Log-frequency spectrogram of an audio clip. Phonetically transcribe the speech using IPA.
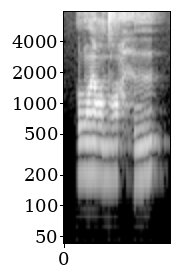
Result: lˠẽdˤẽ hɨ

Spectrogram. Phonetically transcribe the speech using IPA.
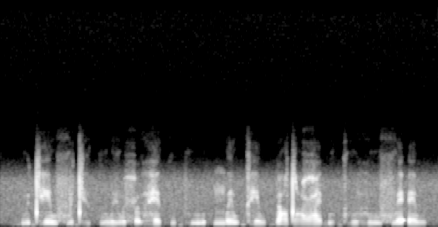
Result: ɓṵdʱewxʷɛ dʱɨkʷewɨwħṵ ɦɛkʷɨbʱṵ | ŋʷewɡʱew ɓudˤɛwʕɛ ɓuɡʱuɦu xʷɛʔɛw

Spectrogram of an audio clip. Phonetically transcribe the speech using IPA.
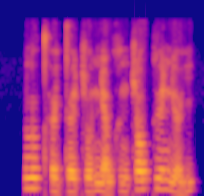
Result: lu˧˥t̪ʰə˨˩˨j t̪əː˨˩co˨˩˦ ɲa˨˩˨wxə˨˩ŋcɔ˧wkɨ˧ə̯ ɲə˨˩˦j

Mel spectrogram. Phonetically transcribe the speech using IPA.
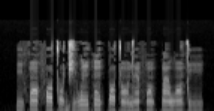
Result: i˧fɔ̃˦ fɔ˧to˨d͡ʒi˨˦ wĩ˦kũ˦ k͡pɔ˧tɔ̃˨dɛ̃˧fɔ̃˧ k͡pã˧wɔ̃˦ti˧

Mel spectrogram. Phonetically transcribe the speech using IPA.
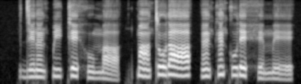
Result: de˧ɾɛ̃˨ k͡pi˧ke˧ hu˨ma˨ | k͡pã˧to˦ɾa˦ | ɛ̃˧kɛ̃˦ ku˦ɾe˧he˨ me˨

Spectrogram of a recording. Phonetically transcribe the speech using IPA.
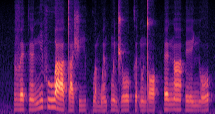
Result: vɛ˨kɛ̃˨˦ŋĩ˦fu˦ waː˦˨ta˨ʃiː˨ kʷa˨mwɛ̃˦kʷɛ̃˦˨ d͡ʒoː˧kə˨ɗũ˧dɔ˧ | ɛ˦ŋã˦ | eː˨ɲo˨˦

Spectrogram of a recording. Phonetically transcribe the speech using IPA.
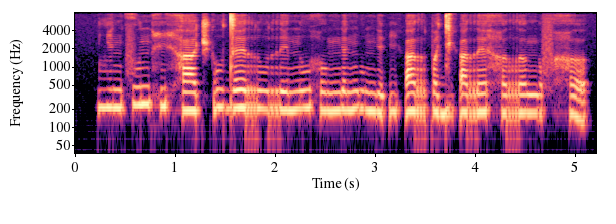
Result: ʎeŋfunhi hat͡ʃʼu dɛru renuho ŋɛŋuŋe ʔiʔarpa ɟiʔarɛhʌr ʌŋʌf hʌ

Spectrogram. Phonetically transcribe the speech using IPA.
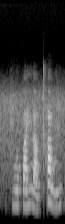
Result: t͡ɕu˧ə̯pa˧˥jla˧˩w t̪ʰa˥˨wli˧˥

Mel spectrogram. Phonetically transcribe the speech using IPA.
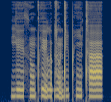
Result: je˨ɪ̯θũ˨pʰḛ˦˨ɪ̯ lʊ˦ʔzũ˦˨di˦pʰĩ˦ tʰä˦

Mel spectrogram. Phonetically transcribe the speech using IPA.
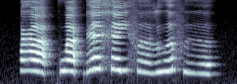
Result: ɣaː˨˩p̚kwa˨˩k̚ɣɛ˧ xɛ˧jfə̤ː˨˩lu˨˦ə̯fɨ̤˨˩ə̯

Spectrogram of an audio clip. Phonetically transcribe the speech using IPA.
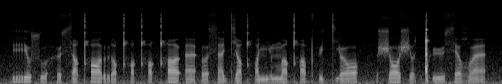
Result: rʲəsʷɤhɵse qʰɔruqʰəqʰə qʰɤʔæʔɤsæ tʲɵqʰɔnʲɤ mɤqʰɤpʰʉ tʲɔ | ʃɔʃɤ ǃʼʉseʁʷæ

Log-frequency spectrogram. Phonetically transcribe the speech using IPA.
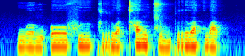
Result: wɤː˩˦ŋ ʔoː˧fɯː˧kru˨˩a̯ kʰa˥˩ŋt͡ɕo˩˦m prɯ˧a̯ kwa˨˩k̚

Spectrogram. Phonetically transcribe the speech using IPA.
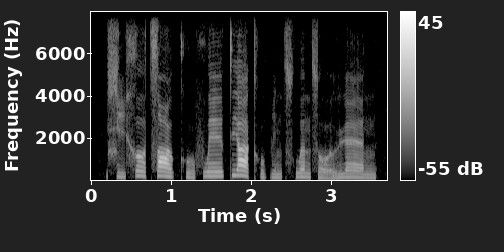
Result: ɕḭ˨˩xɤ˥˨t͡sɑ˥˨ʊ̯ kʰṵ˨˩fwe˦ɪ̯ t̪jä˥˨kʰu˩pi˩n t͡sʰwə˥˨nso̰˨˩ʊ̯ lɥɛ˥˨n

